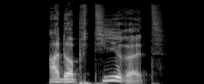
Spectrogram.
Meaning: second-person plural subjunctive I of adoptieren
- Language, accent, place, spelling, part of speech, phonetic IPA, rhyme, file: German, Germany, Berlin, adoptieret, verb, [adɔpˈtiːʁət], -iːʁət, De-adoptieret.ogg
